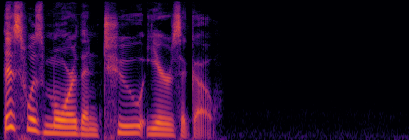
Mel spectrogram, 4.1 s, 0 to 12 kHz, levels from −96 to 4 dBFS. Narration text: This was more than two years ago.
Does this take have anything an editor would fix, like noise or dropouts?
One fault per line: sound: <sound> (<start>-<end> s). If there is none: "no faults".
no faults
